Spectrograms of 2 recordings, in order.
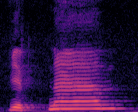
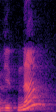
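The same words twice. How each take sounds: First: The pitch stays level on the word. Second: The pitch rises on the word. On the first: The speaker calls it right. "la bonne prononciation" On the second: The speaker calls it wrong. "c'est pas Vietnam"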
